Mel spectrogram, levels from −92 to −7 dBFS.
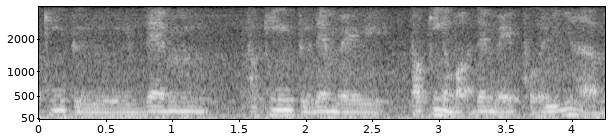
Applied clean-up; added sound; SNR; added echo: none; none; none; none.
